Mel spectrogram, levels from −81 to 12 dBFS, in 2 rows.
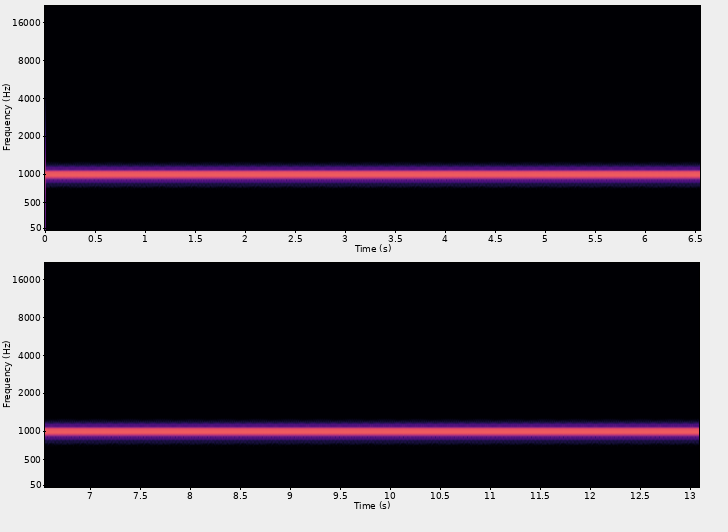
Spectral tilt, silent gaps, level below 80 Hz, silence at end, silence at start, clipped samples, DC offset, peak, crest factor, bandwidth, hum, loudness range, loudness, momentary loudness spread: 1.5 dB/octave; none; under -90 dBFS; 0 s; 0 s; under 0.1%; under 0.1%; -20 dBFS; 4 dB; 1.2 kHz; none; 0 LU; -23 LUFS; 0 LU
